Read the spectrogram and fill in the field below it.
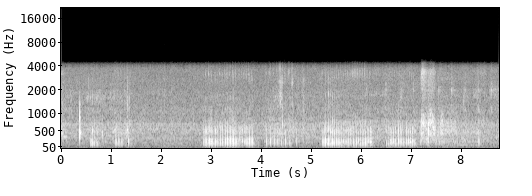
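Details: A pet dog asleep indoors, snoring again: soft, breathy rumbling snores in rhythmic bursts about a second long, separated by short quiet gaps, recorded at low volume with faint room noise.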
